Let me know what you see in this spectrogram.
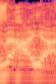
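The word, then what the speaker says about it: והיה: Over here the order is a little bit different, and it can be pronounced as V'haya, and if will, or.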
